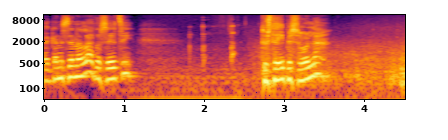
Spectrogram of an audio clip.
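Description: A woman speaks softly and earnestly up close.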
